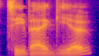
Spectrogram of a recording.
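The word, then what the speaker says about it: Teabag90: So in Teabag's case, Teabag 90, it's actually, he actually would prefer to be pronounced as Teabag EO.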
